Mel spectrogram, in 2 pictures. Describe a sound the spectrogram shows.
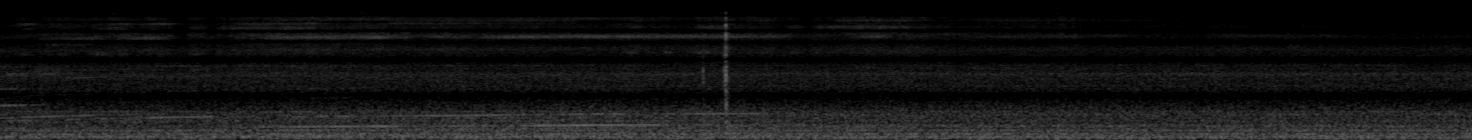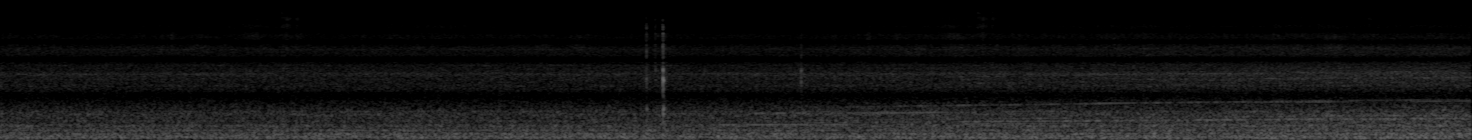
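A train's electric motor whines, its pitch slowly rising as it speeds up.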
